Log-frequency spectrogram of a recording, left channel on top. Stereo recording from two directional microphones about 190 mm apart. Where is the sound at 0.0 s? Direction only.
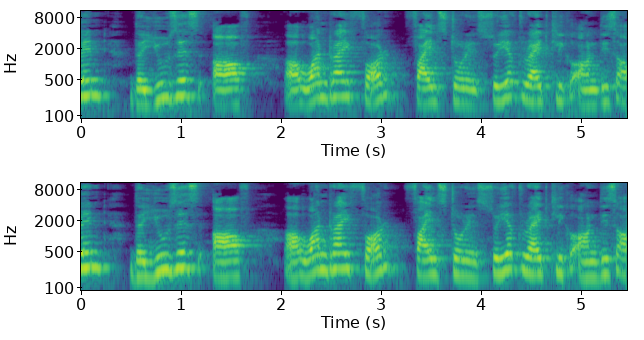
40° right (ahead or behind).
